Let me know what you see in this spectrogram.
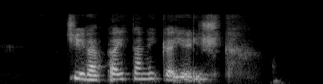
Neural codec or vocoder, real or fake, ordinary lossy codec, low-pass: codec, 24 kHz, 1.5 kbps, HILCodec; fake; AAC, 32 kbps; 10.8 kHz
